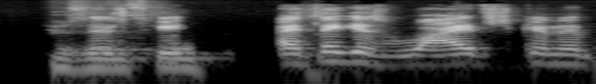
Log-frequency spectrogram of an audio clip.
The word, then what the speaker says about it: Krasinski: How do you pronounce his last name? Krasinski. Krasinski.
